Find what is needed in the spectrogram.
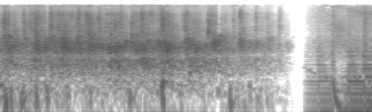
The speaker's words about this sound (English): Okay, thank you very much for interesting talk. Please give another round of applause to our speaker.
